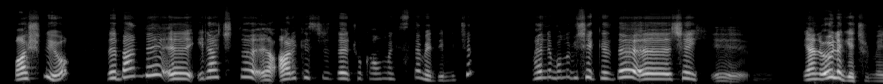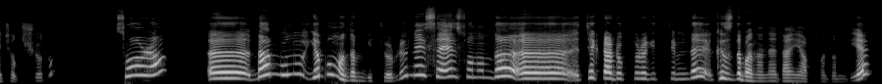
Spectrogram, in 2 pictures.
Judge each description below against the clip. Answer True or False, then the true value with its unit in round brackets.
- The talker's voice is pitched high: True (280 Hz)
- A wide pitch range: True (5.7 semitones)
